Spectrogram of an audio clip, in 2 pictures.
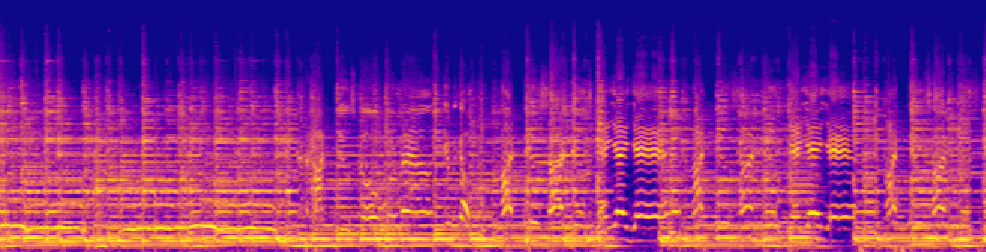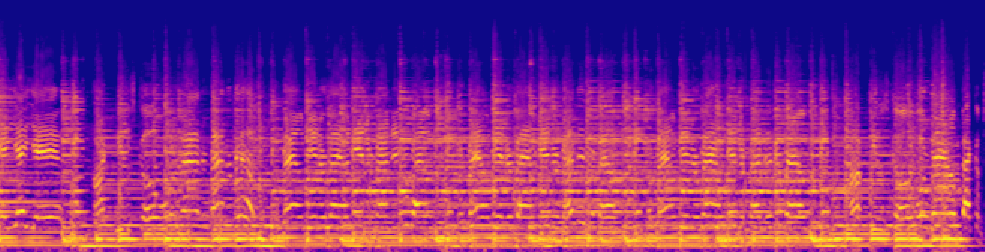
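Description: Acoustic guitar strummed steadily in a children's sing-along song, with wordless singing over it that wavers in pitch in the middle seconds.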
